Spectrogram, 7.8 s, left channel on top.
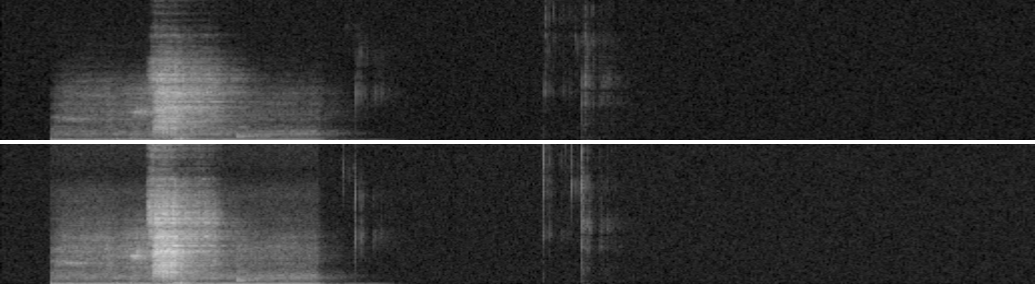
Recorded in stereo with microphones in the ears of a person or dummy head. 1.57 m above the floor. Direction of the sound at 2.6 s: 80° right.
